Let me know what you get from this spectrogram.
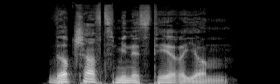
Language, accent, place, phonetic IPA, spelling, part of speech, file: German, Germany, Berlin, [ˈvɪʁtʃaft͡sminɪsˌteːʁiʊm], Wirtschaftsministerium, noun, De-Wirtschaftsministerium.ogg
- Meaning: ministry of the economy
